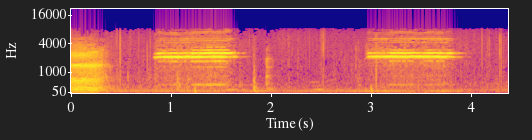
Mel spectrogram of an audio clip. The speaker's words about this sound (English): took the little brass whistle which he had received from the dying government agent from his pocket. At frequent intervals, he blew it.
